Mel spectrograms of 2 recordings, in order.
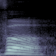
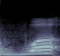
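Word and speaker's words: व: la and the oo to a becomes a ver there are some people who tend to pronounce it as a were all the time but in the uh panini's grammar it is designated as a dhantosh which means that teeth have to come on the lips so it's a ver sound in certain contexts it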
